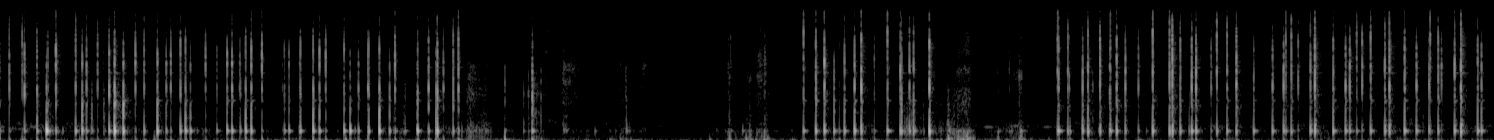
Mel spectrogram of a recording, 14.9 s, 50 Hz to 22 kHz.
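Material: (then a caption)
Hard plastic. A light blue hollow hard plastic case with a cartoon face is tapped with long nails and fingertips while held close to the microphone. Rapid clicky taps ring briefly with a hollow resonance around 316 Hz and bright clicks. They come in dense bursts, with a quieter, scratchier stretch in the middle.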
